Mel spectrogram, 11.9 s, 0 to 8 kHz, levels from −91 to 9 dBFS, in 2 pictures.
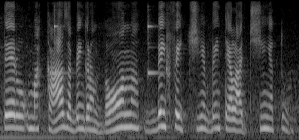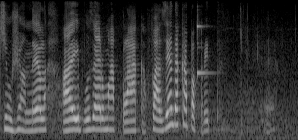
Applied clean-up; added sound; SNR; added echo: none; Marimba, xylophone; 15 dB; none.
